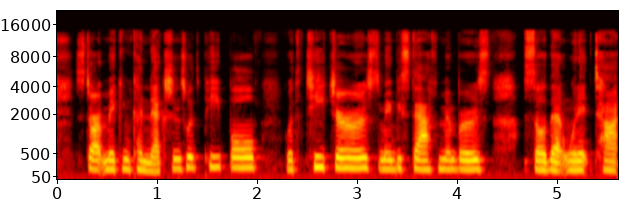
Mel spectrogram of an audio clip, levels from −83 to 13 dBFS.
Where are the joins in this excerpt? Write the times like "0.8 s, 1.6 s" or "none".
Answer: 4.7 s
